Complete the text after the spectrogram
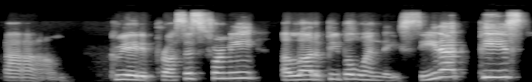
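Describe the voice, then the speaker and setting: A woman's voice: medium pitch, sing-song, measured pace. A woman dancer and choreographer, a podcast guest, speaking thoughtfully in bursts and laughing often. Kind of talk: reflective interview conversation.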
